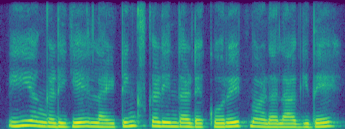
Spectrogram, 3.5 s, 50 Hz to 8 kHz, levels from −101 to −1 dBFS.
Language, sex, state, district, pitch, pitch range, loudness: Kannada, female, Karnataka, Bidar, 235 Hz, 220-250 Hz, -13 LUFS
